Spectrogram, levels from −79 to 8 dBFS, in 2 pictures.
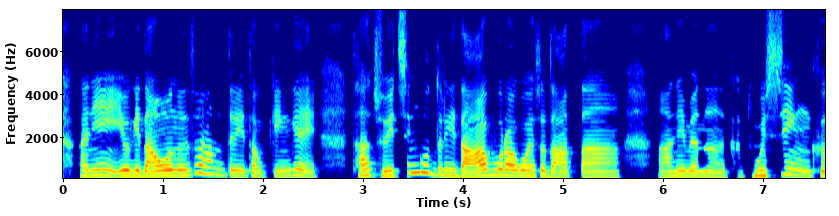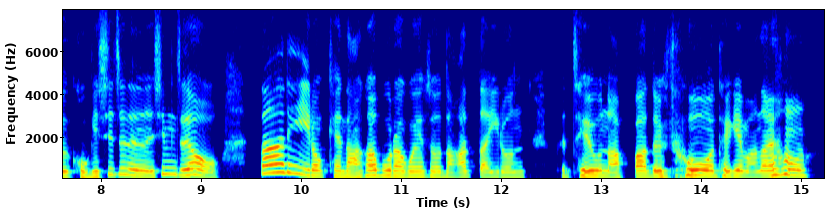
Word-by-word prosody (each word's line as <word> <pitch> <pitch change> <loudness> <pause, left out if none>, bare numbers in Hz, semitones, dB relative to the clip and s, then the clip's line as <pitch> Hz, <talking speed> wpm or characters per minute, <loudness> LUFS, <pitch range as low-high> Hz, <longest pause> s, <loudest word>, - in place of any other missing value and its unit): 아니 240 -1 -2
여기 240 0 +3
나오는 245 +2 +3
사람들이 275 -9 -3
다 235 -1 -4
웃긴 230 +3 -9
게 235 -7 -4 0.3
다 255 0 0
"주위 235 -3 -3
친구들이 285 -4 -3
나와 210 +4 +6
보라고 250 -2 +2
해서 235 0 -3
나왔다." 210 0 -4 0.4
아니면은 215 -2 -5
그 210 - -20
돌싱 235 +2 -4
그 215 0 -3
거기 210 +1 -4
시즌에는 250 -2 -2
심지어 270 -3 +1 0.4
"딸이 370 -2 +6
이렇게 240 -2 -1
나가 215 +2 +1
보라고 225 -3 0
해서 215 0 -5
나왔다." 210 +2 -5
이런 205 +1 -9 0.3
그 230 -3 -15
재혼 235 0 +2
아빠들도 230 +4 +3
되게 235 0 0
많아요. 240 +3 +1
235 Hz, 305 characters per minute, -19 LUFS, 215-255 Hz, 0.4 s, 나와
